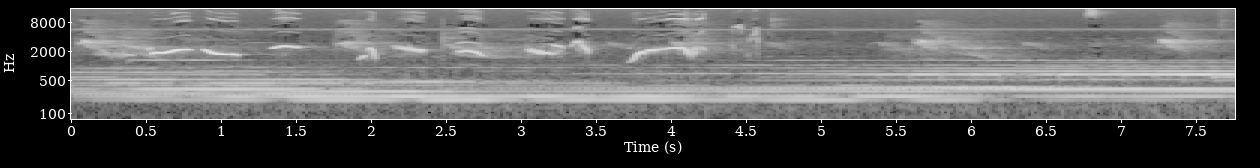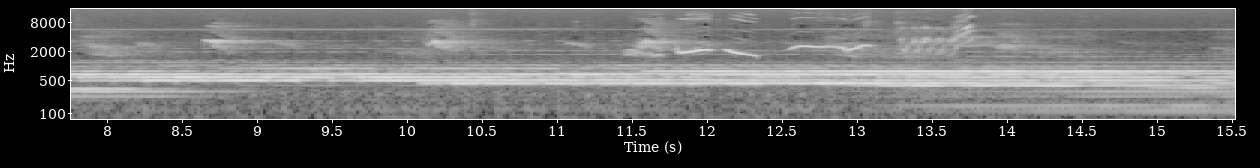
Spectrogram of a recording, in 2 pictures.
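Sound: birds singing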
